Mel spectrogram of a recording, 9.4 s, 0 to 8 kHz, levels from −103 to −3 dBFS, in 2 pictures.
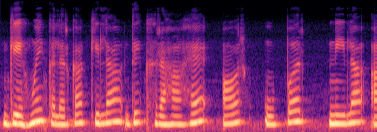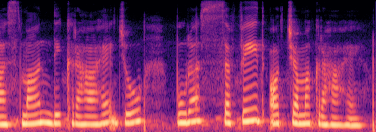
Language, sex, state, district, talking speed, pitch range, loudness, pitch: Hindi, female, Madhya Pradesh, Dhar, 135 wpm, 190-230 Hz, -15 LUFS, 210 Hz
